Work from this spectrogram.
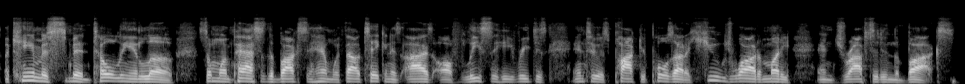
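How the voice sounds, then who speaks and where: A man with a mid-pitched voice narrates scene directions in a dry recording. His delivery is informal, like someone casually telling a story. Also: brisk, few pauses, a bit bright, no echo.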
